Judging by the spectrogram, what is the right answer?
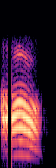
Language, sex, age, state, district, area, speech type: Maithili, male, 60+, Bihar, Muzaffarpur, rural, conversation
